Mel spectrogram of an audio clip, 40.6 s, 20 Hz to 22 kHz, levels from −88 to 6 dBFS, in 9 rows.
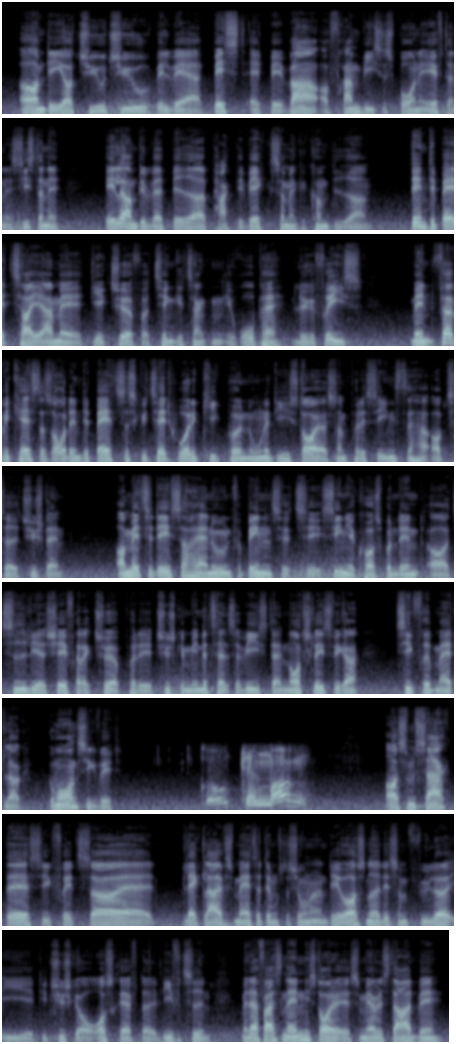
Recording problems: wind noise on the microphone; occasional gusts; 25 dB below the speech

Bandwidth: 15 kHz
